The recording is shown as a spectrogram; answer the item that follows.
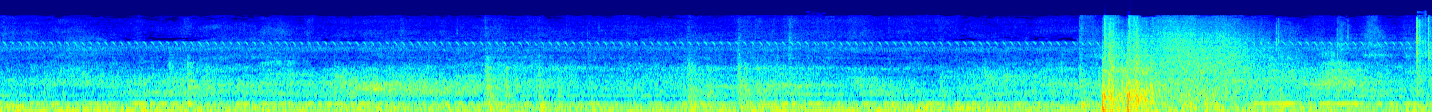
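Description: Dark electronic track with a steady low droning bass and a thin high whine. About eight seconds in, a sudden loud noisy crash lasting about half a second hits, the loudest moment.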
